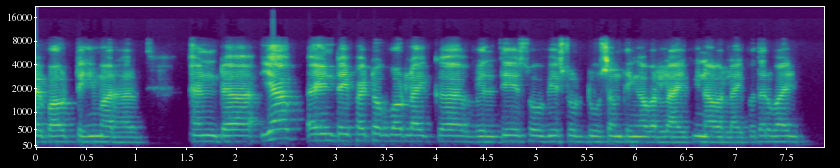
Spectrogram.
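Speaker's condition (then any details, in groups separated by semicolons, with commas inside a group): No condition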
